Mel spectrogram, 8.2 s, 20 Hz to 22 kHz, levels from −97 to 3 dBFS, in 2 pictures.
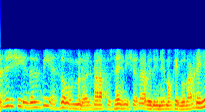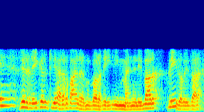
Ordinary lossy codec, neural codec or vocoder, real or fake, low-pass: none; codec, 16 kHz in and 24 kHz out, 0.4 kbps, LongCat-Audio-Codec, fine tuned four codebook decoder; fake; 3.6 kHz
